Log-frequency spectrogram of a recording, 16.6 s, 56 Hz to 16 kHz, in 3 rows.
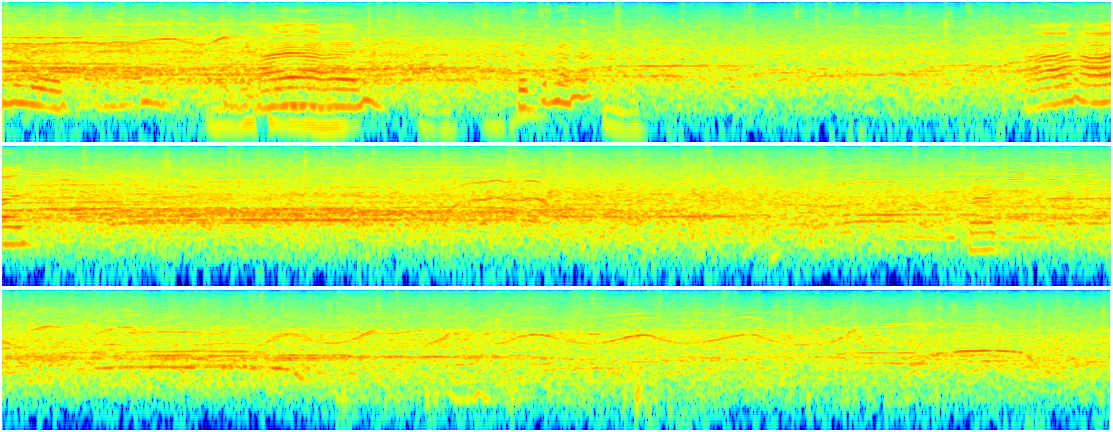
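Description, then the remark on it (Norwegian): A crowd of about 2,600 at the Impuls conference in Norway claps warmly and steadily for Prime Minister Erna Solberg for the whole stretch, the dense applause mixed with scattered whoops, cheers and a few shrill whistles rising above it. “Så nå har jeg lyst til at dere skal gi en god og varm applaus til statsministeren vår, Erna Solberg.”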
